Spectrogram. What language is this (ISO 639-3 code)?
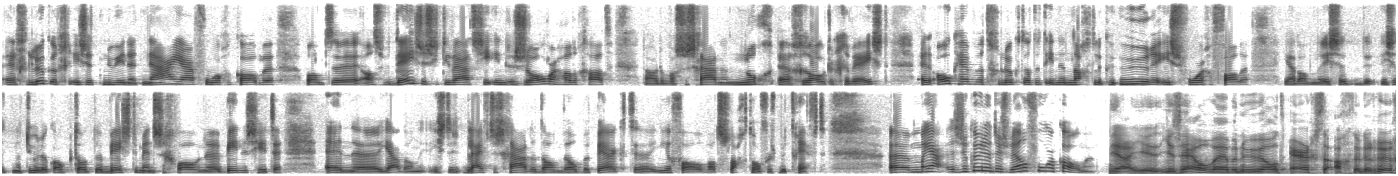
nld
